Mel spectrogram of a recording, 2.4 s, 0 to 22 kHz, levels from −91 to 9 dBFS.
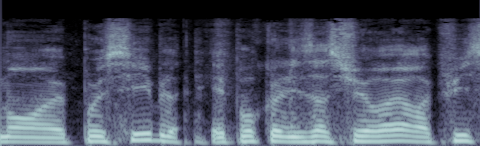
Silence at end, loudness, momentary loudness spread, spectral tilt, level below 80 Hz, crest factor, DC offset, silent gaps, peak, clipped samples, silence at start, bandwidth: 0 s; -14 LUFS; 4 LU; -6 dB/octave; -48 dBFS; 12 dB; under 0.1%; none; -2 dBFS; under 0.1%; 0 s; 13 kHz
